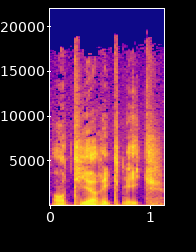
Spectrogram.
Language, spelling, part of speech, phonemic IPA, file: French, antiarythmique, adjective, /ɑ̃.ti.a.ʁit.mik/, Fr-antiarythmique.ogg
- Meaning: antiarrhythmic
